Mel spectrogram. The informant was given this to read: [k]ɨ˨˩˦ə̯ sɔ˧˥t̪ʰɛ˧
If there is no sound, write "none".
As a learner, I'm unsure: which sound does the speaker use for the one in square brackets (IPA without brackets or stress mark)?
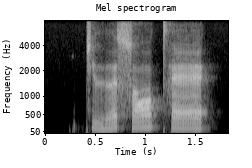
c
